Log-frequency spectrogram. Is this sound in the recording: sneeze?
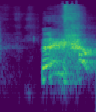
yes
